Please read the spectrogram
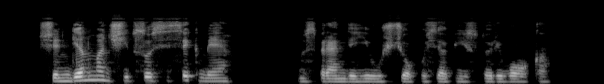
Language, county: Lithuanian, Klaipėda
